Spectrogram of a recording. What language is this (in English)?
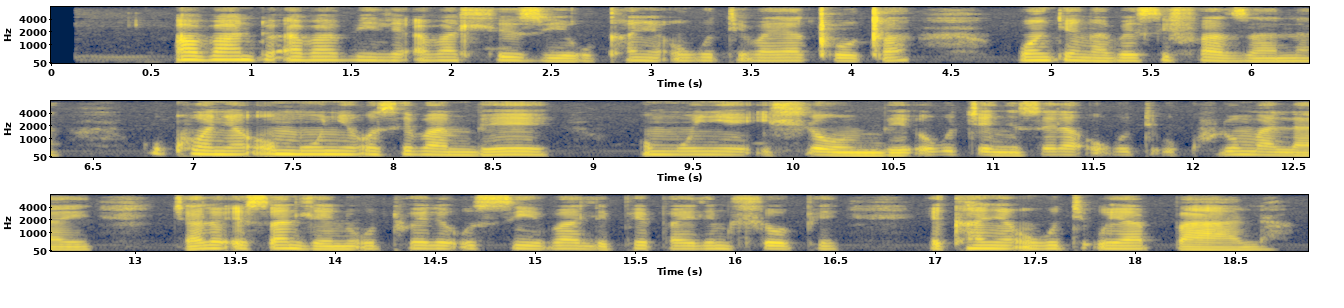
North Ndebele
